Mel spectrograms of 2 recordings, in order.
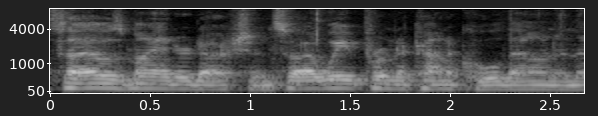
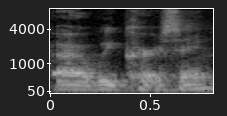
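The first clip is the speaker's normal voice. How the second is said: ordinary talk, nothing marked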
